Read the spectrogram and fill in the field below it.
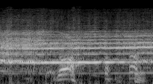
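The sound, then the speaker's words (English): A rock singer's raspy, strained scream rings out loud over dense, bright music, held with a wavering pitch for about a second and a half. “That's his new single, actually.”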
